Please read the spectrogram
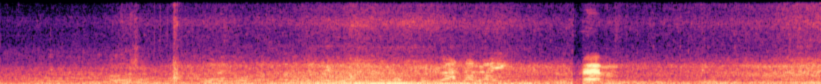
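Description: Steady engine or traffic noise with a low hum underneath, and a short call of "rem" (brake) about six seconds in.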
